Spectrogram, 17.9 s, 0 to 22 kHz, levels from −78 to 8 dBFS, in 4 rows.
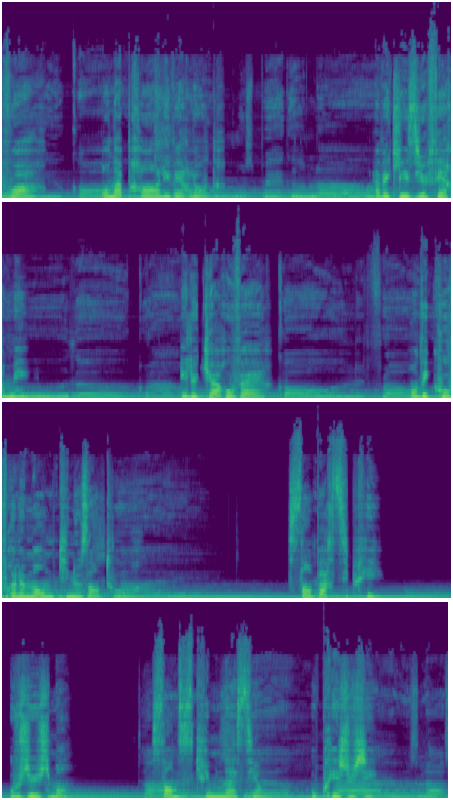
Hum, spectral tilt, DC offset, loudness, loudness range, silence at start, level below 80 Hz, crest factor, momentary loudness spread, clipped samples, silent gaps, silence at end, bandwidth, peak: none; -4.5 dB/octave; under 0.1%; -18 LUFS; 3 LU; 0 s; -52 dBFS; 16 dB; 14 LU; under 0.1%; none; 0 s; 19.5 kHz; 0 dBFS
